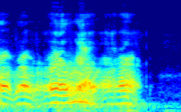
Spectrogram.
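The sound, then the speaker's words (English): A voice imitates ants eating a chicken bone left on a counter with a wordless, gargly chomping sound, wavering and continuous for about a second and a half before falling silent. “You could put a microphone up to the ants on the chicken bone, they'd all be going...”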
